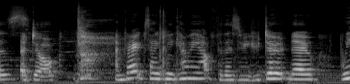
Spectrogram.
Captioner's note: laughing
